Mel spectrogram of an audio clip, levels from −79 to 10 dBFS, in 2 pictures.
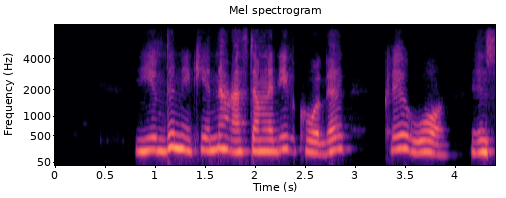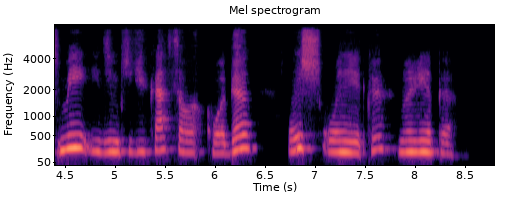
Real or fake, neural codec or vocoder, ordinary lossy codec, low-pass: fake; codec, 16 kHz, 0.5 kbps, X-Codec, HuBERT features, trained on balanced general audio; none; 7.2 kHz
